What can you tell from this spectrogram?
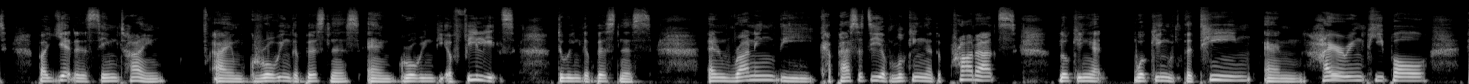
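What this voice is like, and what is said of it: Hoarse, strained voice. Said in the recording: “As you can hear, I've lost my voice. ... I kind of hurt my voice to a certain extent.”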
